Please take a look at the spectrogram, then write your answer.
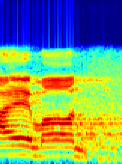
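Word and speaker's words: أَيْمان: ہوتا ہے یمین کی، اور یمین کہتے ہیں قسم کو زبر کے ساتھ، ایمان۔ اور ایمان زیر کے ساتھ وہ عقیدہ ہوتا ہے جو عام لفظ استعمال کرتے ہیں نا، ایمان کا۔ تو یہ تلفظ میں بھی فرق کا لحاظ رکھنا چاہیے۔ ایمان یمین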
